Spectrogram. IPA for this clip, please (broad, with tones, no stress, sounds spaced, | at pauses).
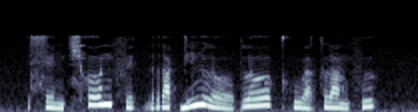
s e˩˦ n t͡ɕʰ ɤː˥˩ n f e˨˩ k̚ r a˨˩ k̚ j i˥˩ n l ɤː˩˦ p l ɤː˥˩ kʰ u˩˦ a̯ k l a˨˩ ŋ f ɯ˥˩ k̚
